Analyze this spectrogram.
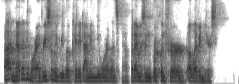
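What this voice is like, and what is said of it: American accent. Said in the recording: “people will have realized by your accent that you're my first transatlantic guest. You live in New York”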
